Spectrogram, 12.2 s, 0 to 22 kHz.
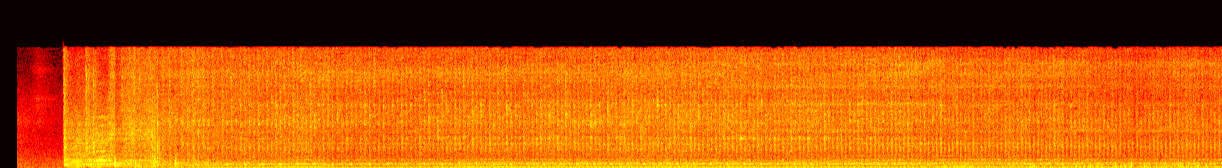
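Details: Colorale/Frégate type 668 engine, fully rebuilt and prepared (80 hp DIN, 19 mkg) for a Paris–Peking rally car, first start: short crank, fires at once and holds a smooth, steady idle with no knocking.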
